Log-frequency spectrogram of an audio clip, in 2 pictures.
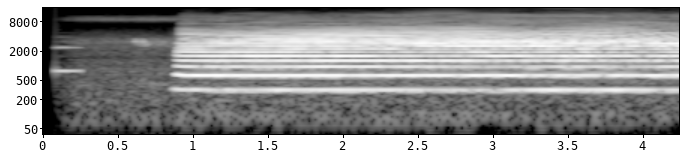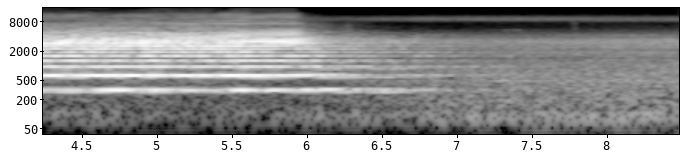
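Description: WAP-7 electric locomotive's horn sounding one long, steady blast of about five seconds, starting about a second in and dying away near the end.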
